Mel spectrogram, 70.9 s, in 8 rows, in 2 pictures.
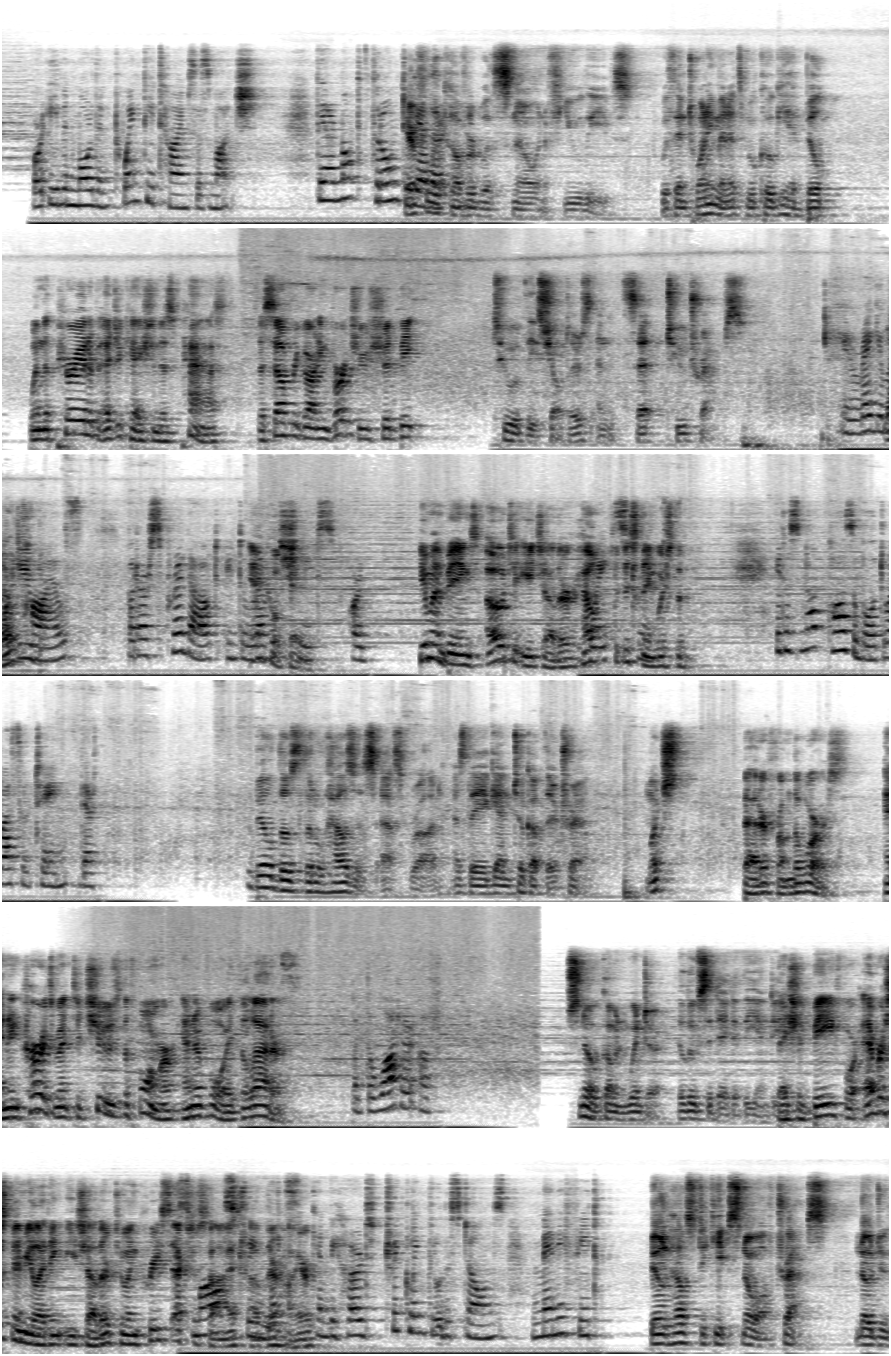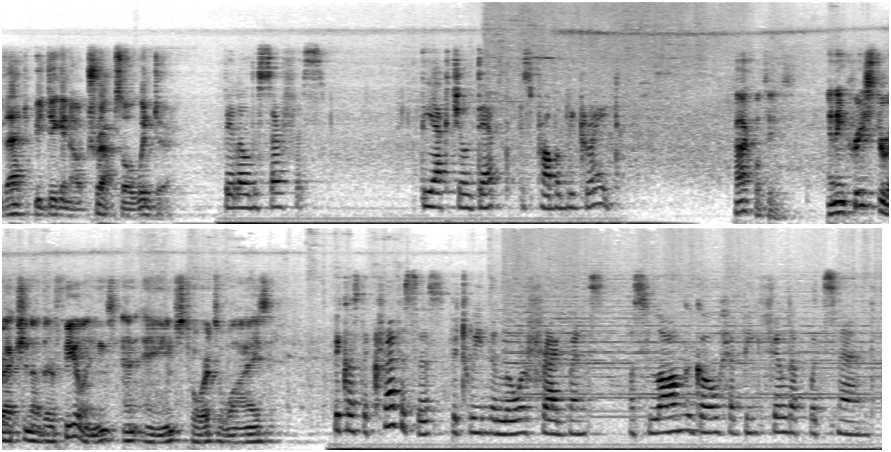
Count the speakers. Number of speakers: three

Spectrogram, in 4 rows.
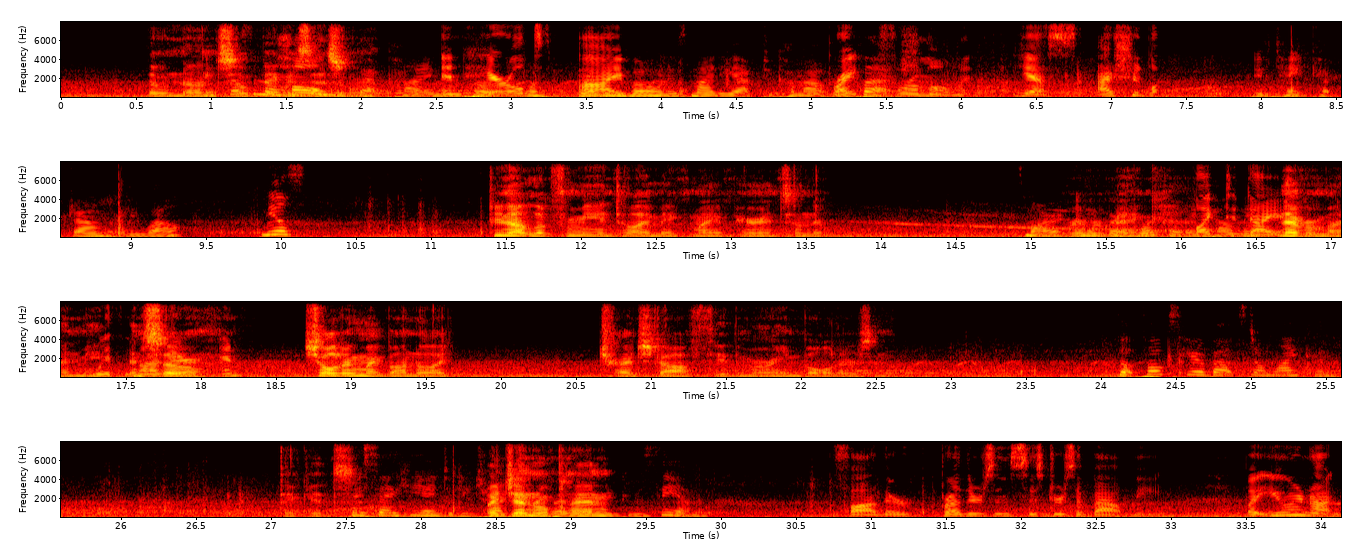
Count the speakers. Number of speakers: three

